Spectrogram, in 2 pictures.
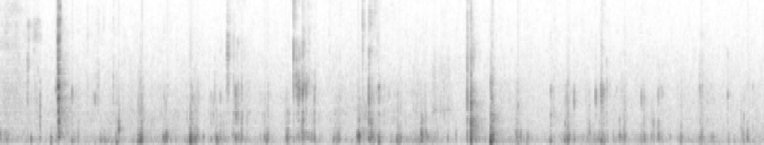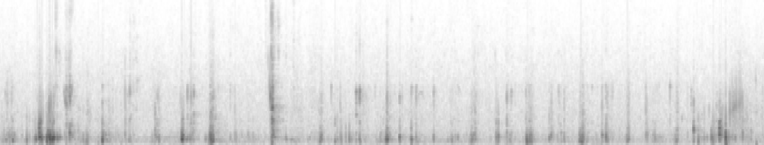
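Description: Close-miked biting and chewing of a soft coconut-coated milk custard roll topped with chocolate balls: a dense run of sharp, crunchy clicks and wet mouth sounds, with a louder bite about eight seconds in.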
